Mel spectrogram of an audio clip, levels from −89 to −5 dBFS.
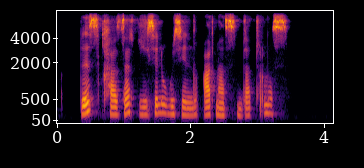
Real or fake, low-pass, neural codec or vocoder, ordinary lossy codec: fake; 7.2 kHz; autoencoder, 22.05 kHz, a latent of 192 numbers a frame, VITS, trained on one speaker; none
